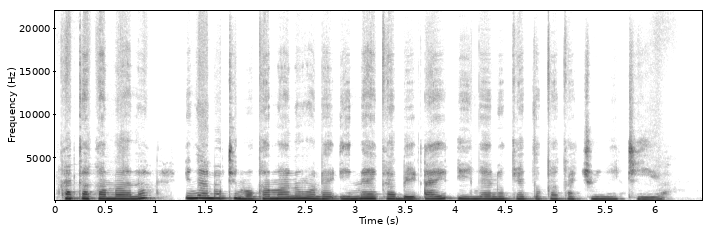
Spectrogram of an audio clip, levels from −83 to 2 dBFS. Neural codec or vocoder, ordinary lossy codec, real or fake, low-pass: codec, 44.1 kHz, 3.4 kbps, Pupu-Codec; none; fake; none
